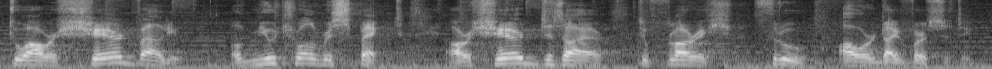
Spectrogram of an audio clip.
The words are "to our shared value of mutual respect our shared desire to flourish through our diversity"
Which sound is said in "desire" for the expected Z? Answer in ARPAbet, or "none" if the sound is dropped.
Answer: Z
